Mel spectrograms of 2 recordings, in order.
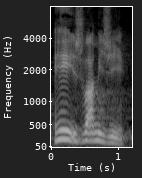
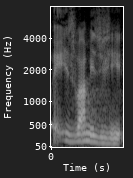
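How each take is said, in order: First: High, loud call "Ehi"; hippie shouting. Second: Hippie voice. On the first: Young hippie calls out to the Swami, loud and high. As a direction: yell it across the hall, pitched up. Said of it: "si alzò e gridò". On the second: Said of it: "Classico fricchettone". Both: Acted.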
